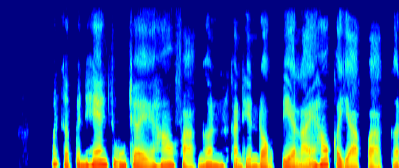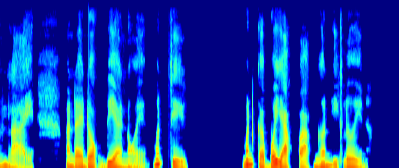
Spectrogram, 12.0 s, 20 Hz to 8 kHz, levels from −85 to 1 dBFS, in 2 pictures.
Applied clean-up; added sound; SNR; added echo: none; none; none; none.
